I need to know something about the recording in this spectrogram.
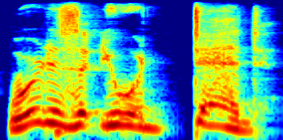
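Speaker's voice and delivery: lightly voiced old miner, surprised and glad; a touch of a delighted old man.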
